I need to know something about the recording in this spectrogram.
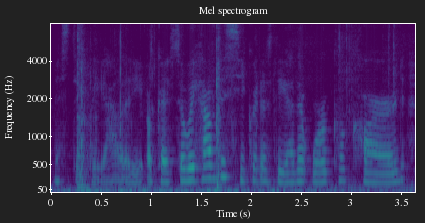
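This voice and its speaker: A woman's voice: mid-range voice, fast talker, creaky, background noise. Chatty woman giving a tarot reading. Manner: chatty and heartfelt, many fillers like "like" and "you know"; reads card texts aloud in a calmer tone. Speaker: tarot card reader. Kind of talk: casual spoken tarot reading to viewers.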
